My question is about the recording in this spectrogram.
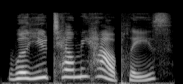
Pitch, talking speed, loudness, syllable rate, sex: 280 Hz, 195 wpm, -18 LUFS, 4.4 syllables/s, female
